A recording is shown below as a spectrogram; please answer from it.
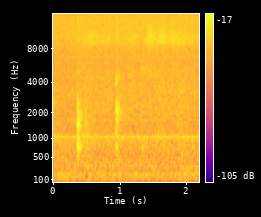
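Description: Chalk writing on a blackboard: two short, sharp taps of the chalk about half a second apart, faint.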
